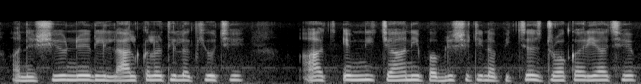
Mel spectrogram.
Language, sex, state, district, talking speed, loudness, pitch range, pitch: Gujarati, female, Gujarat, Valsad, 160 wpm, -17 LUFS, 185-205 Hz, 200 Hz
